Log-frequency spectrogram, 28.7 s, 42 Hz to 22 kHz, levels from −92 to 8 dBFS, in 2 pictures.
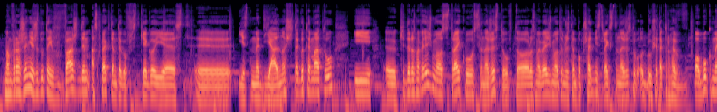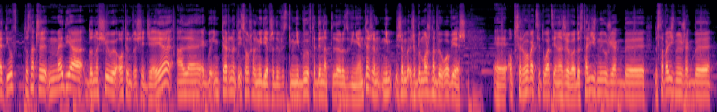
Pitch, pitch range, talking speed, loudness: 115 Hz, 105-130 Hz, 160 wpm, -18 LUFS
